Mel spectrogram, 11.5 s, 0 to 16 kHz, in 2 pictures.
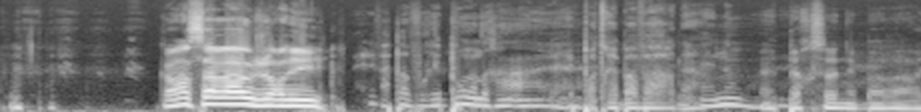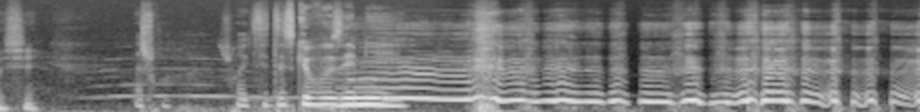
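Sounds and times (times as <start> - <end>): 
speech: 1.0 - 11.5
woman crying and whimpering: 6.4 - 11.5.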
